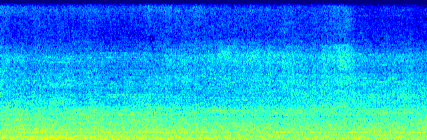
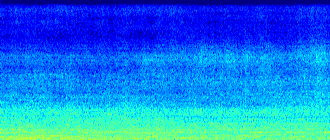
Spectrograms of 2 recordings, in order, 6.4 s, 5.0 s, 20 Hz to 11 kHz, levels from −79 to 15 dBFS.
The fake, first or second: second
